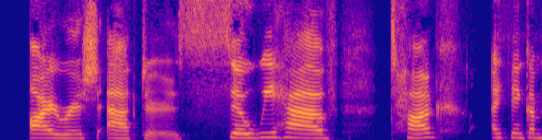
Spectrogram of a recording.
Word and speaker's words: Tadhg: So we have Tag I think I'm saying it right. It's Tadhg, Murphy.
